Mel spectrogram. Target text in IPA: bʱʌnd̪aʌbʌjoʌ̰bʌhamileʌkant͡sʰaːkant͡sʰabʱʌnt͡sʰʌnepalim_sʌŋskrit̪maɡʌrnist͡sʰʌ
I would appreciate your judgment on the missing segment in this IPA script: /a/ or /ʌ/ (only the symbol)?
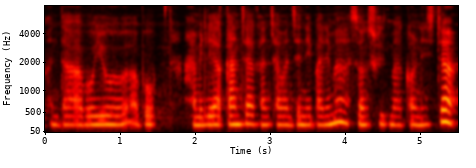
a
